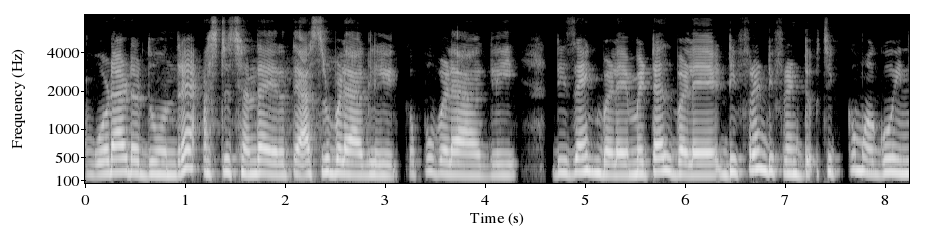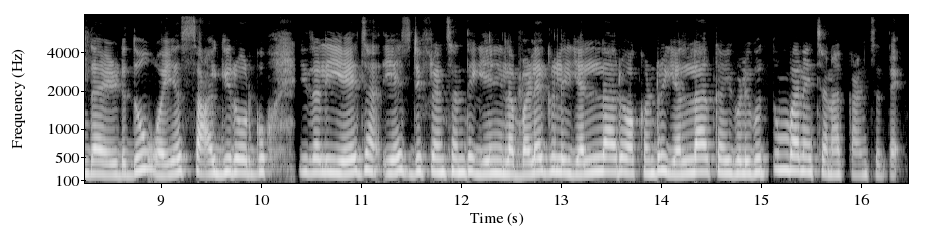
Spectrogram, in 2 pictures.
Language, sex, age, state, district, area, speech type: Kannada, female, 18-30, Karnataka, Tumkur, rural, spontaneous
